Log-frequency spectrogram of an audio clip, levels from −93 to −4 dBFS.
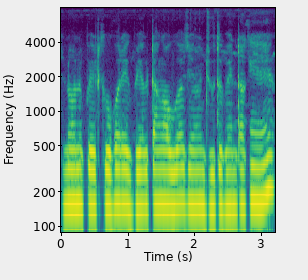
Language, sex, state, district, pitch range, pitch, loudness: Hindi, female, Uttar Pradesh, Etah, 150-155 Hz, 150 Hz, -13 LUFS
